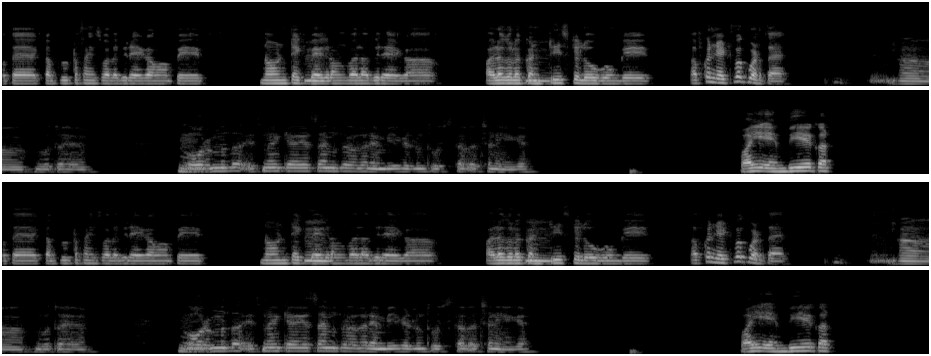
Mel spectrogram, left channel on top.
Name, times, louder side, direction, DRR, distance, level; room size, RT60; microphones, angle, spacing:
voice 1, 0.0-2.0 2.6-4.3 4.8-6.5 6.9-7.8 11.0-11.3 16.7-17.5, left 3 dB, 70° left, 0.9 m, -29 dB
voice 2, 3.0-3.3 5.2-5.6 8.3-8.4 8.7-10.2 11.0-14.6, right 1 dB, 35° right, 1.4 m, -33 dB
6.1 x 3.5 x 2.2 m
head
